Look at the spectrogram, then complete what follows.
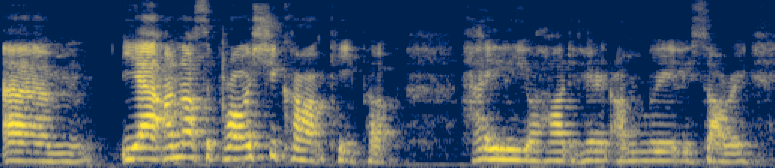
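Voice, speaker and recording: With a fairly low pitch and ordinary pitch variation, a woman speaks in big swings of loudness amid audible room echo. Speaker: spirit board medium, live streamer. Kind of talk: live stream chat. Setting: live stream. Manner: fast.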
